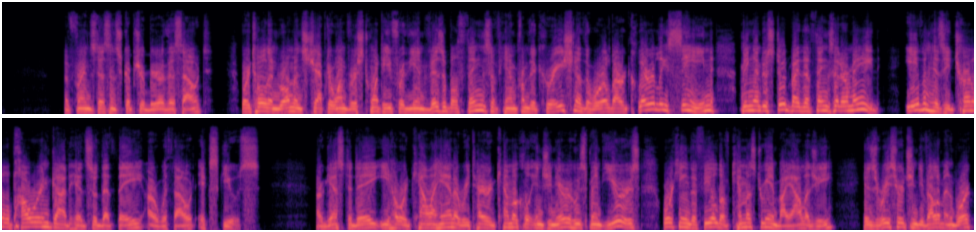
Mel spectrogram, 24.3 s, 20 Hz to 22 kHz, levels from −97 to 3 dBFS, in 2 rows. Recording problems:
distortion; slight; 9 dB below the speech

